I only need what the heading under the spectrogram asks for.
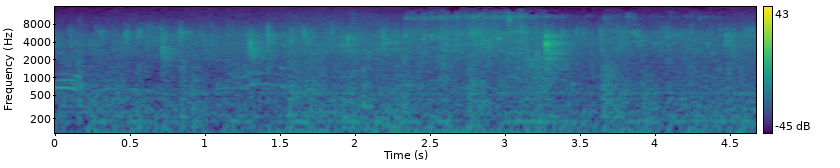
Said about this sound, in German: Es regnet immer mehr.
